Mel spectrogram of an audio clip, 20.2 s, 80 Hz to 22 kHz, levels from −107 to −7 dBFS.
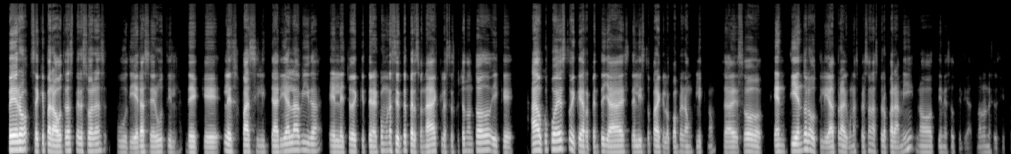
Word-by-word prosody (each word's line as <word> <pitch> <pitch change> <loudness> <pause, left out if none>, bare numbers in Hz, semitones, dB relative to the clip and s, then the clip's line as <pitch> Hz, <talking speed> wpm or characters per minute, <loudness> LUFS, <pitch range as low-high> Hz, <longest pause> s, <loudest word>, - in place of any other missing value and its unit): pero 160 +2 +9
sé 135 - 0
que 150 - -3
para 130 -5 +7
otras 145 +4 0
personas 140 +1 -2 0.2
pudiera 115 0 -2
ser 115 -1 -5
útil 120 -2 -8
de 115 -3 -1
que 110 0 -2
les 135 -4 0
facilitaría 125 +1 0
la 155 +1 +2
vida 150 -2 -6
el 120 -1 -3
hecho 115 +3 -4
de 125 -1 0
que 120 - -13
tener 115 -1 0
como 145 +2 -8
una 150 - 0
cierta 145 +1 +1
persona 130 -2 +2
que 135 -1 -26
lo - - -5
esté 120 0 -18
escuchando 135 +4 -10
en 140 - -19
todo 155 +1 +1
y 130 -2 -3
que: 115 -4 -8 0.4
"Ah, 155 +2 +7
ocupo 160 +3 0
esto", 185 +1 +2
y 155 - +1
que 130 - -3
de 120 - +5
repente 115 +3 -7
ya 120 0 +3
esté 120 0 -10
listo 120 +2 -9
para 120 -2 +1
que 115 - -15
lo 105 -1 -13
compren 115 +2 -9
a - - -6
un 115 - -15
clic, 115 -1 -16
¿no?, 115 - -24
o 140 - -32 0.2
sea, 110 0 -2
eso 120 0 -3 0.2
entiendo 140 +6 +1
la 165 - -1
utilidad 115 -3 -3
para 130 -3 -3
algunas 115 +2 -8
personas, 130 +2 -12
pero 120 -2 -10
para 110 -2 -3
mí 185 - -13
no 115 -2 -11
tiene 115 -1 -19
esa 110 - -23
utilidad, - - -33
no 110 - -25
lo 115 - -21
necesito. 115 -1 -27
125 Hz, 205 wpm, -23 LUFS, 115-140 Hz, 0.4 s, pero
